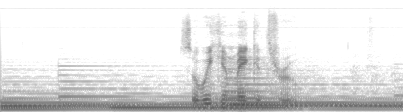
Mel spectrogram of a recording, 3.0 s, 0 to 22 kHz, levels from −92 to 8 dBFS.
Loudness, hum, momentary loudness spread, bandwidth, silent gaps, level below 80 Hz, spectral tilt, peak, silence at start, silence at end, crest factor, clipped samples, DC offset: -35 LUFS; none; 8 LU; 13 kHz; none; -80 dBFS; -7.5 dB/octave; -16 dBFS; 0 s; 0 s; 18 dB; under 0.1%; under 0.1%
